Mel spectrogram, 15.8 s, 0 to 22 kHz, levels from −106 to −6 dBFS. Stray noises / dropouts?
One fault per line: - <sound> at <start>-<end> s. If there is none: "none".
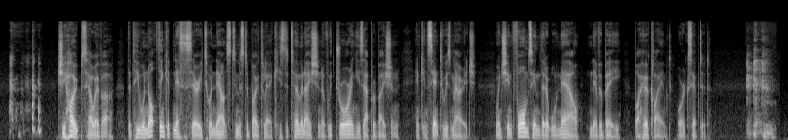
- laugh at 0.2-0.9 s
- throat clearing at 14.9-15.5 s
